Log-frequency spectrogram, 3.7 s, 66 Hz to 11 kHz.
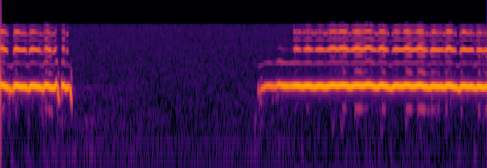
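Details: Male tawny owl in Estonia on 11 March 2017, calling while his mate sits in the nestbox: a short hollow hoot, then after a pause a long, steady, slightly quavering hoot.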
